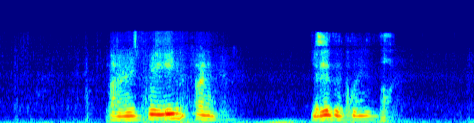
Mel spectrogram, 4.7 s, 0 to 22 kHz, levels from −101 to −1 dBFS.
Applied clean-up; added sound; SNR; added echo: neural mask model DeepFilterNet 3.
